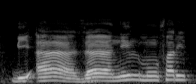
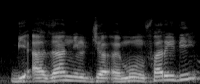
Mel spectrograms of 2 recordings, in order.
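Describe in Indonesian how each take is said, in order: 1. Vokal pertama dari adhan itu panjang. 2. Vokal pertama dari adhan itu pendek. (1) "Jangan pula kita baca" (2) "hamzahnya enggak panjang ya"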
